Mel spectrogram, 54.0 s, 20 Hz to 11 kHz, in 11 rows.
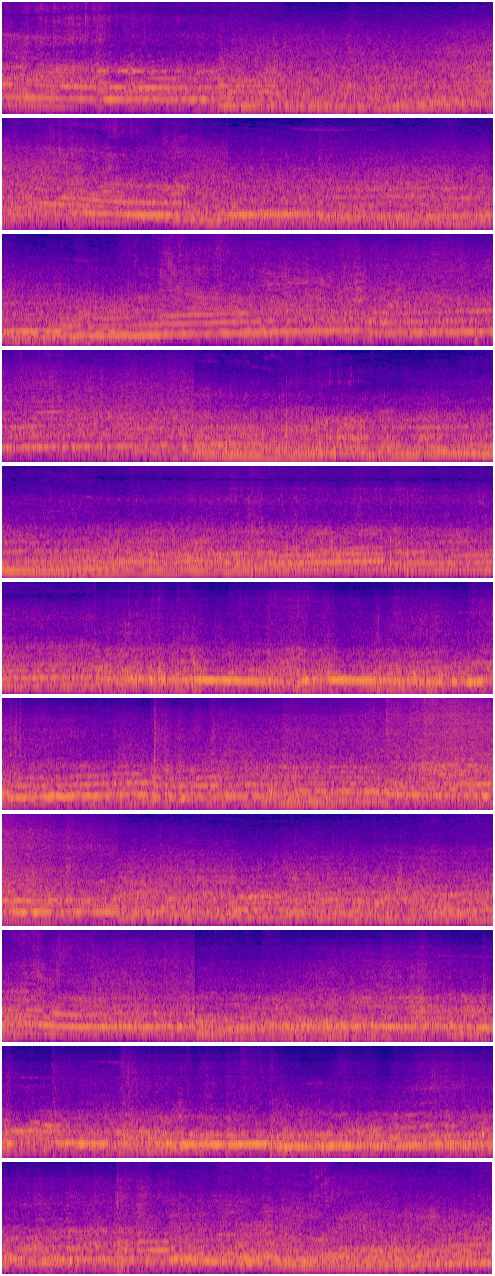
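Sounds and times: race car engines passing: 0:00.0 - 0:54.0.

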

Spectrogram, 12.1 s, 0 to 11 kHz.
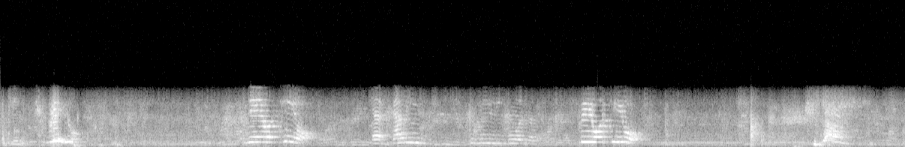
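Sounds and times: young child's voice: 0:00.1 - 0:01.1, 0:10.9 - 0:11.5.

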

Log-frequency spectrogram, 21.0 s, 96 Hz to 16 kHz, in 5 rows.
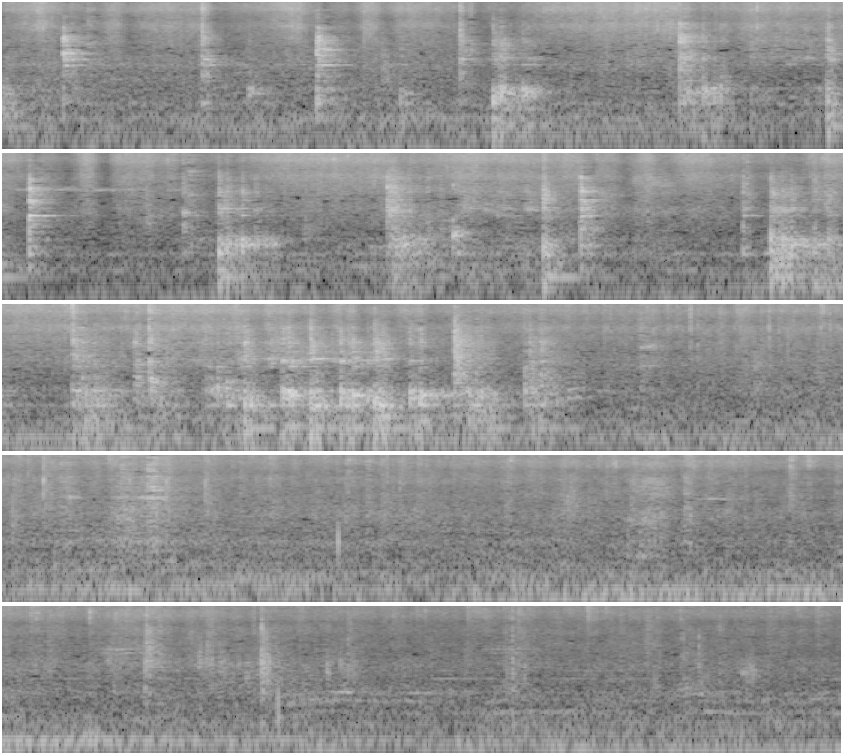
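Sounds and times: noodles sizzling in a wok: 0:00.0 - 0:18.3.

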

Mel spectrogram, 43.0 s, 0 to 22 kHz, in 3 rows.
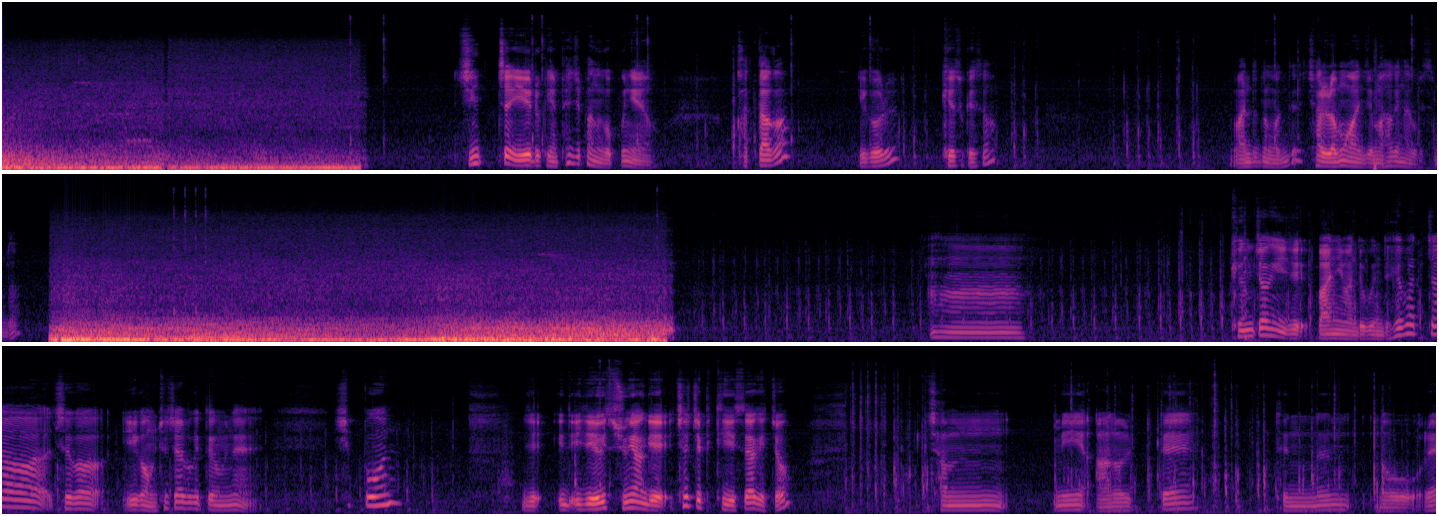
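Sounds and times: deep wind noise: 0:00.0 - 0:03.6, 0:14.8 - 0:21.1.

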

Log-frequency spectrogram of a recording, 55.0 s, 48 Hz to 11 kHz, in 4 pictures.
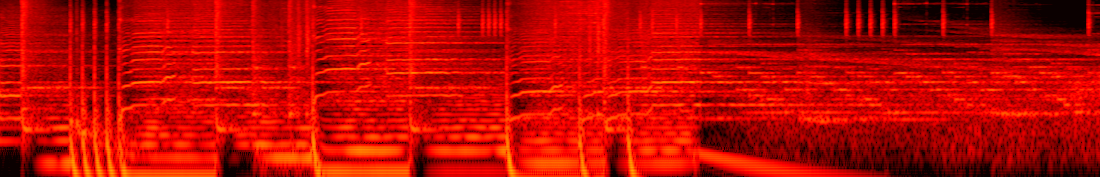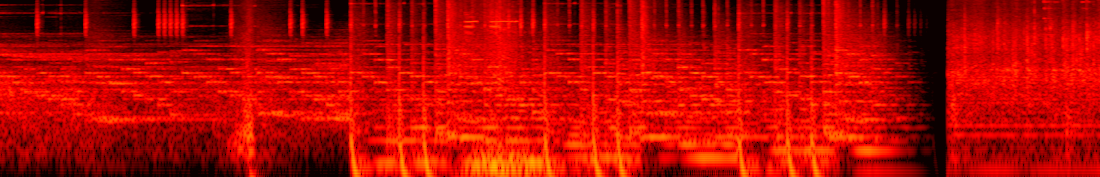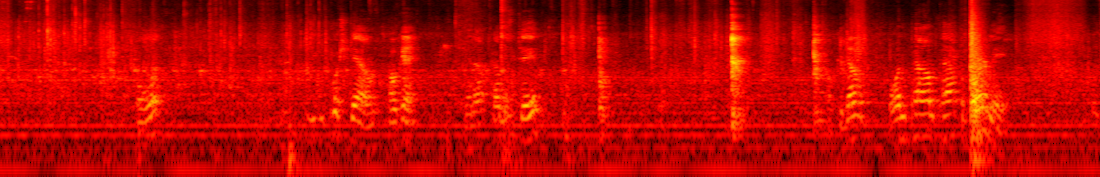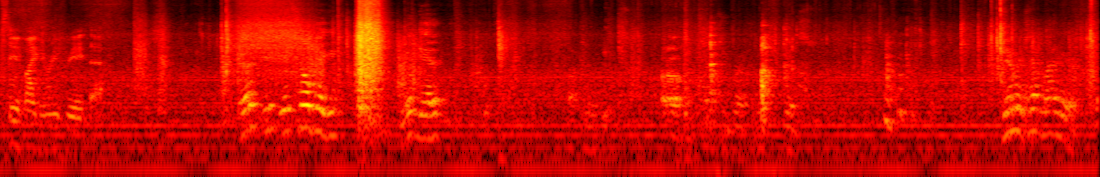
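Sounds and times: paper rustling: 0:25.6 - 0:31.8.

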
